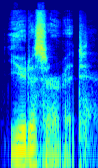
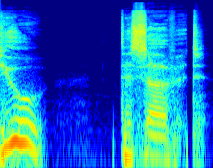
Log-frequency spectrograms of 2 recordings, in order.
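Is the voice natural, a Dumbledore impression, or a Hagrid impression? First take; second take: natural; Dumbledore. First: It is said in the speaker's natural voice. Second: It is said in a put-on Dumbledore voice.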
